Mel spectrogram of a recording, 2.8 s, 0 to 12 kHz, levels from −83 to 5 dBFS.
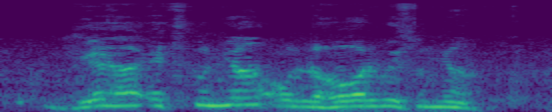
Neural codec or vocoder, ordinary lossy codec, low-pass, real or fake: vocoder, 44.1 kHz, 128 mel bands, Pupu-Vocoder; AAC, 32 kbps; 10.8 kHz; fake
